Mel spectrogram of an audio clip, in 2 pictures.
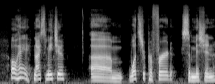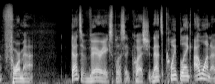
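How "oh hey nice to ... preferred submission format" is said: put-on courteous, friendly, very kind, polite tone. Retelling own email to a person about submission format: imitating own very kind tone. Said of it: "I said in a very kind way".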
